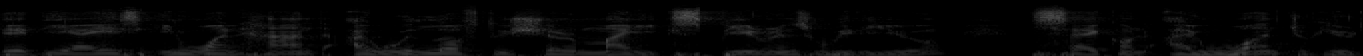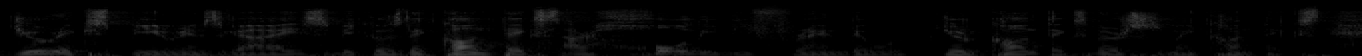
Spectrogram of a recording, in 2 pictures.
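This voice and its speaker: In a very clean recording with a silent background, a man with a strong Spanish accent talks at a fairly quick pace, his tone bright and sharp, his pitch medium with ordinary variation. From Colombia. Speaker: workshop facilitator, investment consultant. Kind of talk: workshop presentation. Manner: passionate, animated.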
